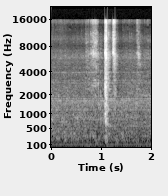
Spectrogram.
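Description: Tarot cards being shuffled by hand: faint rustling of the deck, with one short sharp snap about a second in.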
